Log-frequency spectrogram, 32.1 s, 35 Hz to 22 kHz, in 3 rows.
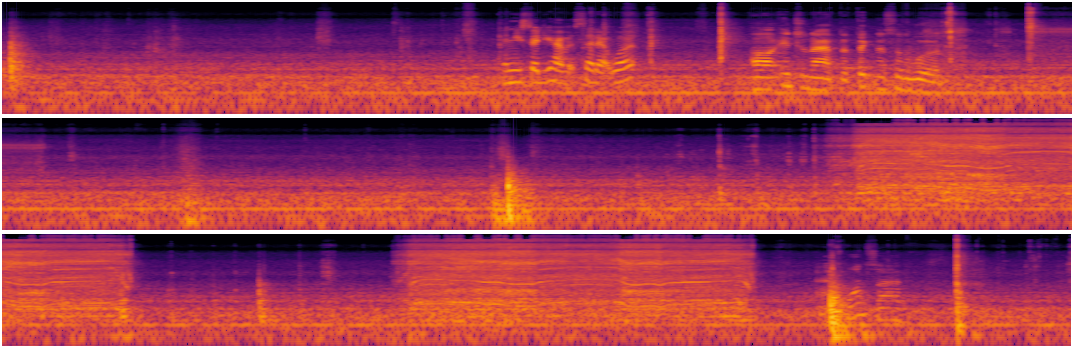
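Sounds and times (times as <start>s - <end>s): power drill whining: 9.4s - 11.2s, 18.9s - 22.8s, 25.3s - 29.0s.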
